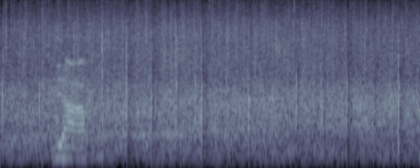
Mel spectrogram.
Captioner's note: audience applauding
